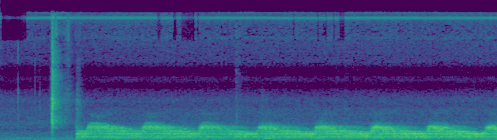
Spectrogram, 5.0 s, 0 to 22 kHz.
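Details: Transcranial Doppler of a 7-year-old girl referred by her pediatrician after a severe crisis, insonating the V4 vertebral segments and basilar trunk: rhythmic whooshing pulses about 110 a minute, each a rising swish fading through the cycle; normal vertebral artery flow signal.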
